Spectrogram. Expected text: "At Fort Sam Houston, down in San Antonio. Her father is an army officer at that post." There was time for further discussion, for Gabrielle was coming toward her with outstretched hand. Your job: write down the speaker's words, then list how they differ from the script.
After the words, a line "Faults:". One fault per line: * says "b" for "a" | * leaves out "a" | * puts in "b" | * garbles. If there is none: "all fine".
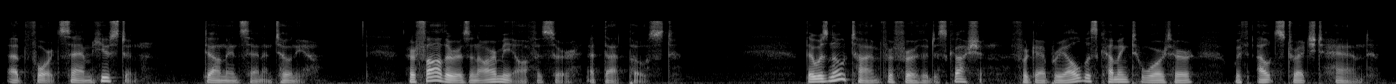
"At Fort Sam Houston, down in San Antonio. Her father is an army officer at that post." There was no time for further discussion, for Gabrielle was coming toward her with outstretched hand.
Faults:
* puts in "no"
